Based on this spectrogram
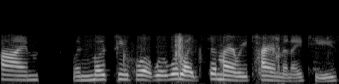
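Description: A woman talks with a Southern US accent. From Arkansas, US South. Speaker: exterior washing business owner.

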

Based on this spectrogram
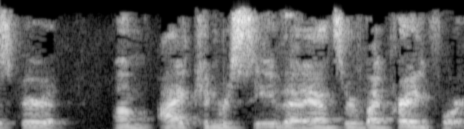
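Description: Somewhat breathy and fairly high-pitched, a man speaks at a moderate pace. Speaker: class participant.

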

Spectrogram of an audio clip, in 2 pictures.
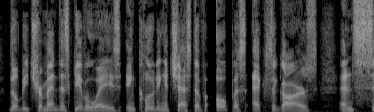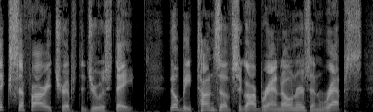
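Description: A man's normal speaking voice at a fairly slow pace, dry and close with no echo against a quiet background. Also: medium pitch for a man, ordinary pitch variation. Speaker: radio host. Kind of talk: live radio DJ patter, upbeat and bantering, with stock sign-offs. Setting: radio studio broadcast.

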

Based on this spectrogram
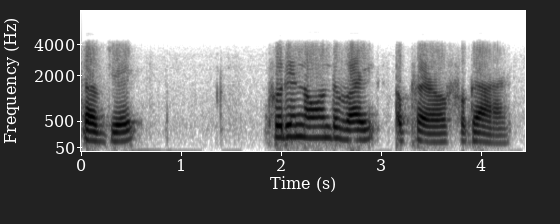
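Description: A woman with a Southern US accent talks at a very slow pace, her intonation lively. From US South, eastern North Carolina. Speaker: minister. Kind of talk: sermon. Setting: phone conference line.

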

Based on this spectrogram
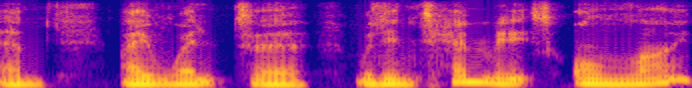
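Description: Recorded dry and close with no echo, a man talks at a fairly slow pace with a slightly mellow tone, medium pitch and ordinary pitch variation.

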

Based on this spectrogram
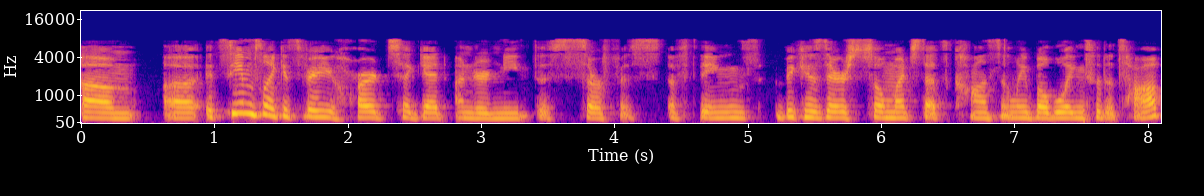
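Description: Somewhat breathy woman at a medium pitch and moderate pace, ordinary pitch variation, hardly any pauses. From India. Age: 20s. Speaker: art school graduate, new meetup member. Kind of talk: casual chat.

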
